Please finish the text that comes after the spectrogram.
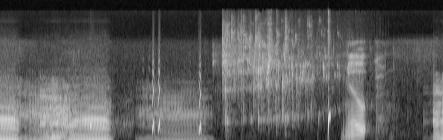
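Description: Cartoonish cow moos from the Stardew Valley farming game sound in short bursts alongside squirting, dripping milking effects, with a player talking between them.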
